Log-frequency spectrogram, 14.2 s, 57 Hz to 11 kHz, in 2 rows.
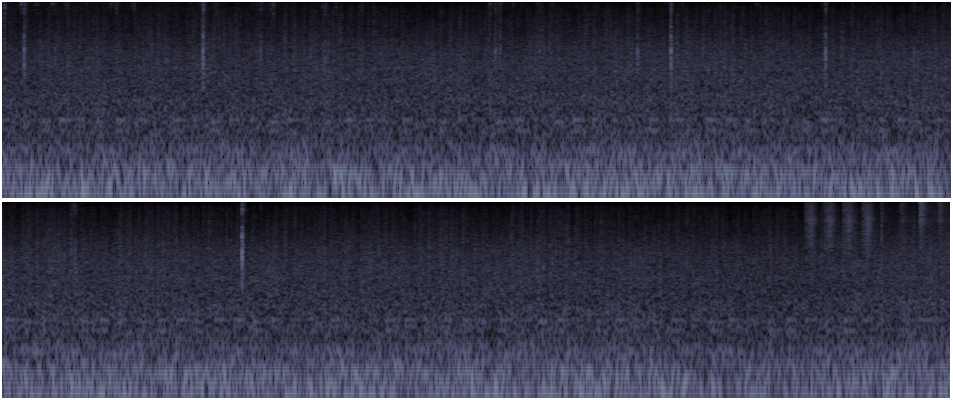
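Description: A multi-engine Octo 2 rocket launcher in Kerbal Space Program roars in flight with a steady, dense, loud rumble that holds unbroken throughout, with no voices.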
